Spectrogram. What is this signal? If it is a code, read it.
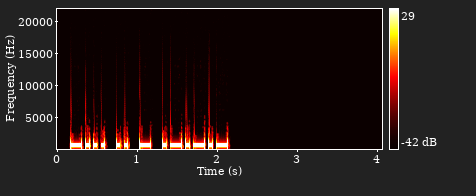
Morse code, heard as a keyed tone, about 25 wpm, 700 Hz. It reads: BIT.
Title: Sentences from Top 900 Words 25wpm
